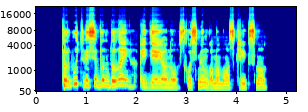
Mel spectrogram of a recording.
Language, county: Lithuanian, Alytus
